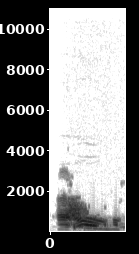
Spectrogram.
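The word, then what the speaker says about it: أعوذ: Saya membacanya a'udzu. Aku berlindung. Kalau saya keliru dal jadi dal, a'udzu itu badan. Itu artinya jauh berbeda.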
